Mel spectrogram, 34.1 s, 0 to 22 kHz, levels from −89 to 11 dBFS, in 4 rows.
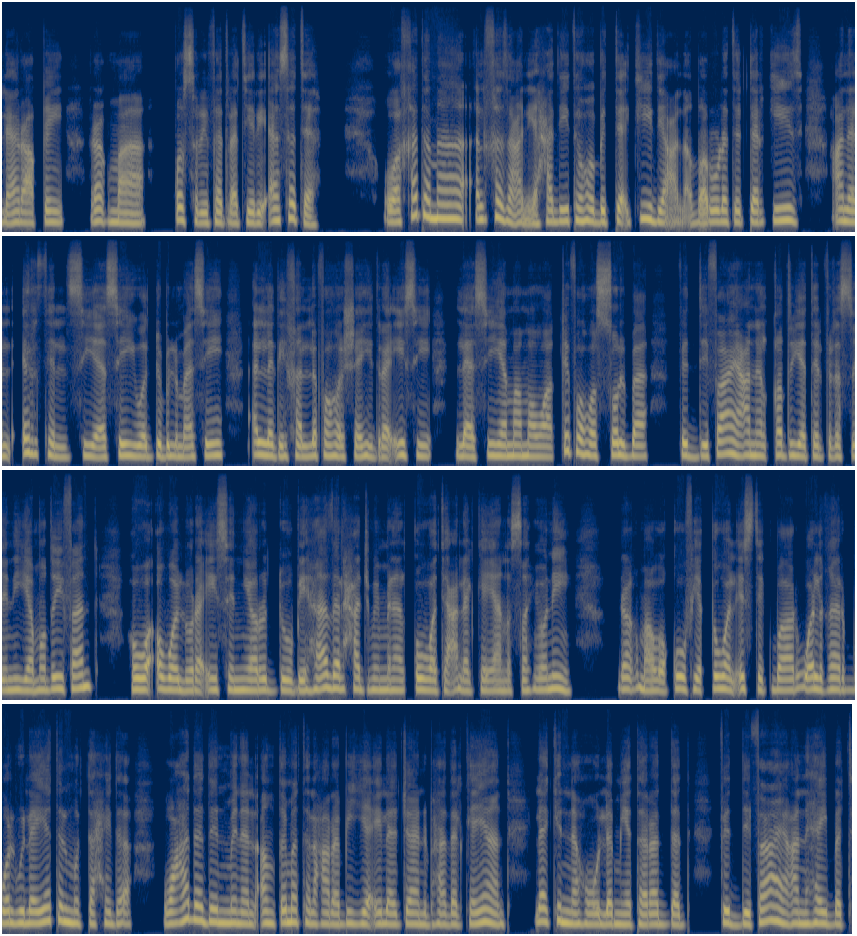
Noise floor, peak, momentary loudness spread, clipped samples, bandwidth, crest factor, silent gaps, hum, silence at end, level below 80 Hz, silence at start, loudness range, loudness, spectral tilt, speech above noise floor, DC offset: -55 dBFS; -6 dBFS; 6 LU; under 0.1%; 15.5 kHz; 14 dB; none; none; 0.1 s; -68 dBFS; 0 s; 2 LU; -21 LUFS; -7 dB/octave; 35 dB; under 0.1%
